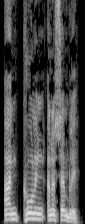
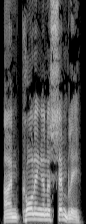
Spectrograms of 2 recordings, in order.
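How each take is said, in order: First: Higher-pitched call to a group; high-pitched announcement. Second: Louder second call; loudly. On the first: First call to the assembled boys. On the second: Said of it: "Ralph spoke again, loudly". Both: A narrator's reading.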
